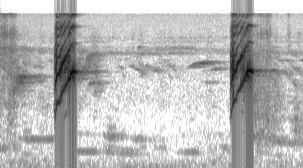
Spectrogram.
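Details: Female canary calling for males, a lure for male canaries: two loud, quick upswept chirps spaced nearly two seconds apart, each ending on a sharp high point, with near silence between.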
